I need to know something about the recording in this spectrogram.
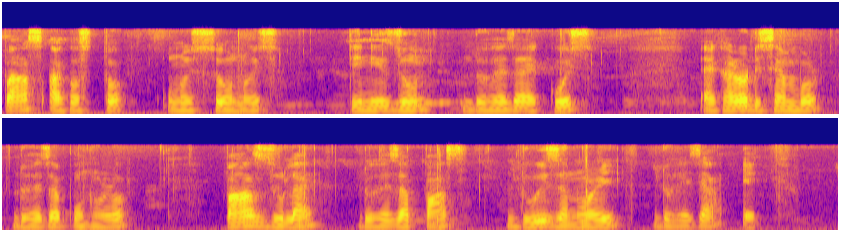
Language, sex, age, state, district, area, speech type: Assamese, male, 18-30, Assam, Lakhimpur, rural, spontaneous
